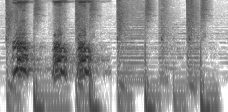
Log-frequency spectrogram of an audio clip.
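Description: A dog barks three times in quick succession in the first second, over background music with a steady beat.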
